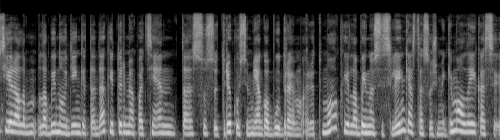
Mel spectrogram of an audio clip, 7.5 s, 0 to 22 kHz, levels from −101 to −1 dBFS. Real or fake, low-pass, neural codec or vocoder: fake; 14.4 kHz; vocoder, 44.1 kHz, 128 mel bands, Pupu-Vocoder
